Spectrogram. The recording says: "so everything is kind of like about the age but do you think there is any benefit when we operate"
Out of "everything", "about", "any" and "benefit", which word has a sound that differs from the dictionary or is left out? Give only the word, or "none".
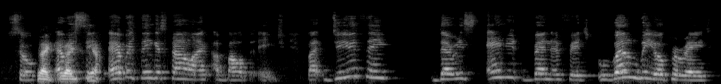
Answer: none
